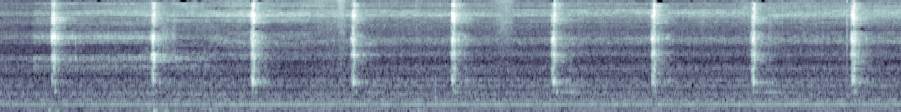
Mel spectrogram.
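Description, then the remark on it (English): A clock ticks steadily, about once per second, with sharp, crisp clicks standing out clearly over a faint, constant low hum. No one speaks. “Let the clock begin.”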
